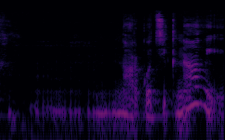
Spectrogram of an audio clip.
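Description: A woman's voice: a short, quieter pause, then wordless voiced sounds that rise and fall in pitch through the second half.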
